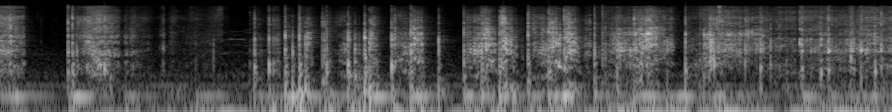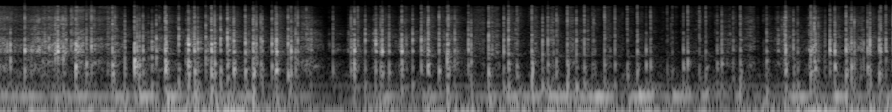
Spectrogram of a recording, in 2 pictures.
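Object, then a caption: Instant photo, paper and plastic. A small, textured green instant photo with a white frame, made of paper and plastic, is held in both hands and scratched and tapped with long white acrylic nails. Dense, bright scratching and crinkly scraping fill the clip, with quick dry taps and short pauses. A faint steady low hum sits underneath.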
